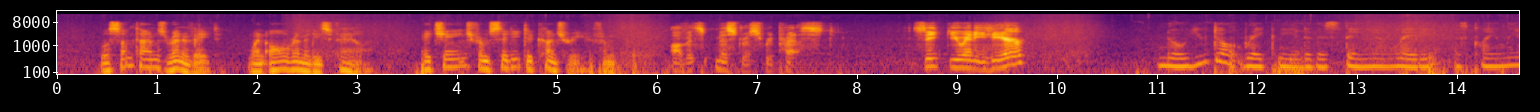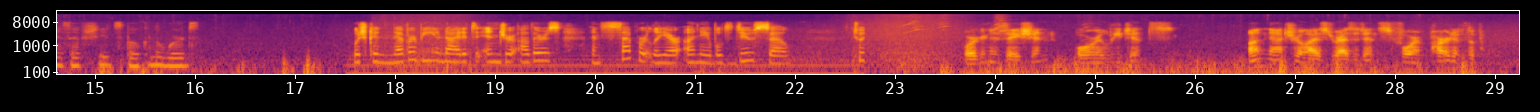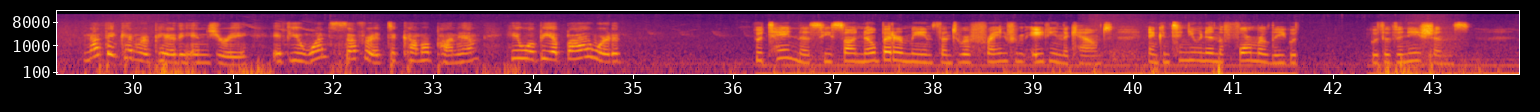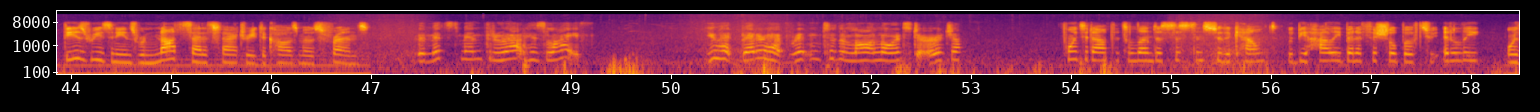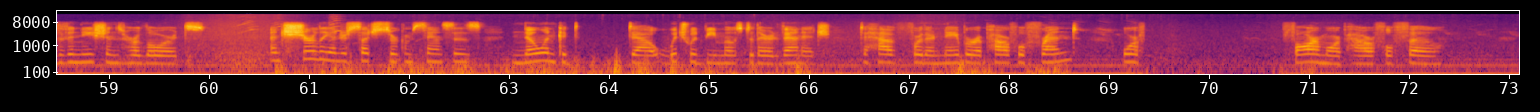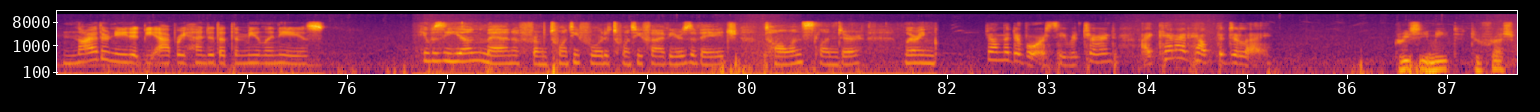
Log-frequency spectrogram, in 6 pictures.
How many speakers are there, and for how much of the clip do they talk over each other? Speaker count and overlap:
six, no overlap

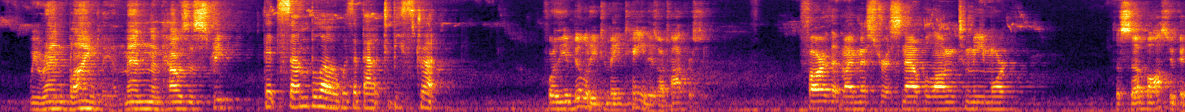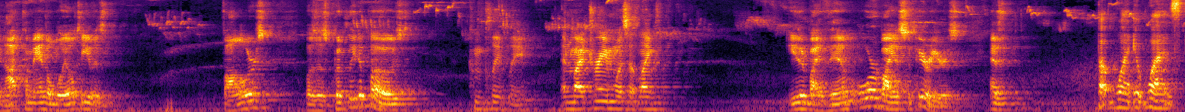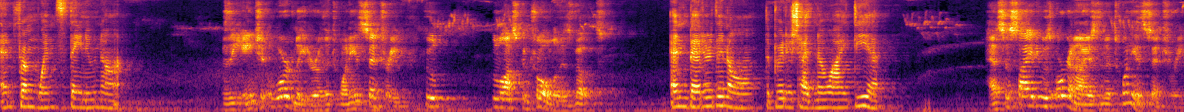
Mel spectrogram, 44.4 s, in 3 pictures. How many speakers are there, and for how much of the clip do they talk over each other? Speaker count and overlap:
four, no overlap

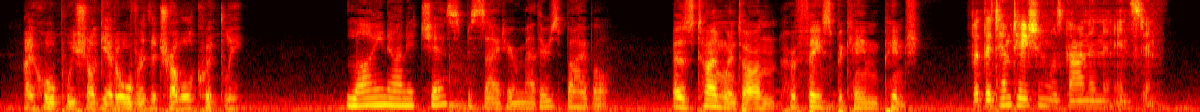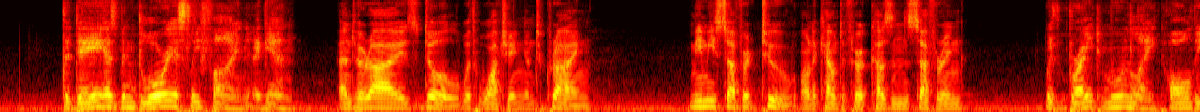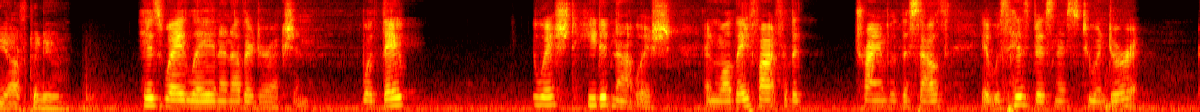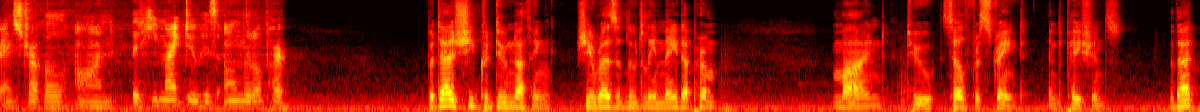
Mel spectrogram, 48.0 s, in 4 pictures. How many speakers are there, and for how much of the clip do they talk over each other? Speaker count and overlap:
four, no overlap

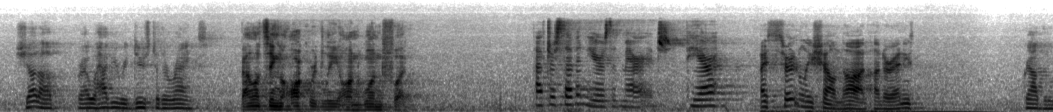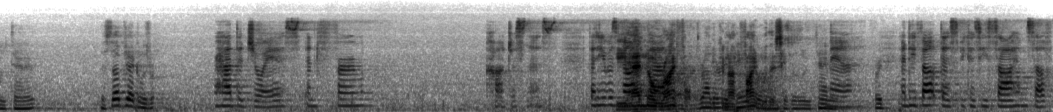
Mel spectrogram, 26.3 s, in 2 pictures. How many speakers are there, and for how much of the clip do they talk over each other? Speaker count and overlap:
four, about 11%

